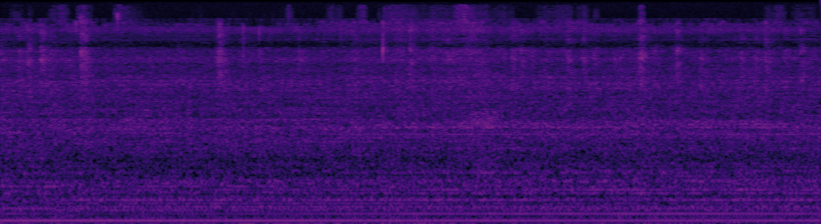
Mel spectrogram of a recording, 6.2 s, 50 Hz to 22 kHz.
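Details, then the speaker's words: Small microwave running off the battery of a BLUETTI Elite 100 V2 (1,800 W, 1,024 Wh pure sine wave) after unplugging from the grid, drawing about 1,006 W: steady even hum and fan whoosh with no stutter. Operating normally. "Now it's pulling all that power straight from the battery. 1006. So a small microwave, no problem."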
